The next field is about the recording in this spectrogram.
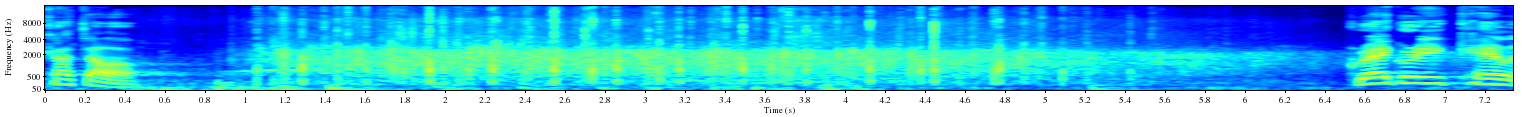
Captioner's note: applause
